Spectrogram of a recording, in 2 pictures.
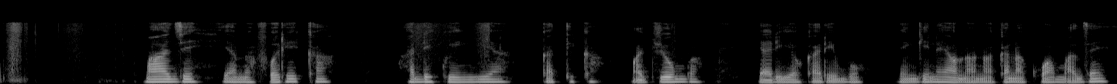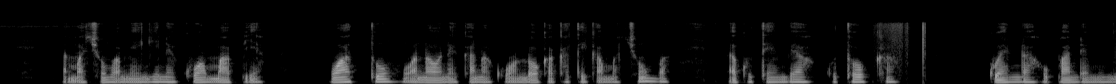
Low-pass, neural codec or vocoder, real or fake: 7.2 kHz; none; real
